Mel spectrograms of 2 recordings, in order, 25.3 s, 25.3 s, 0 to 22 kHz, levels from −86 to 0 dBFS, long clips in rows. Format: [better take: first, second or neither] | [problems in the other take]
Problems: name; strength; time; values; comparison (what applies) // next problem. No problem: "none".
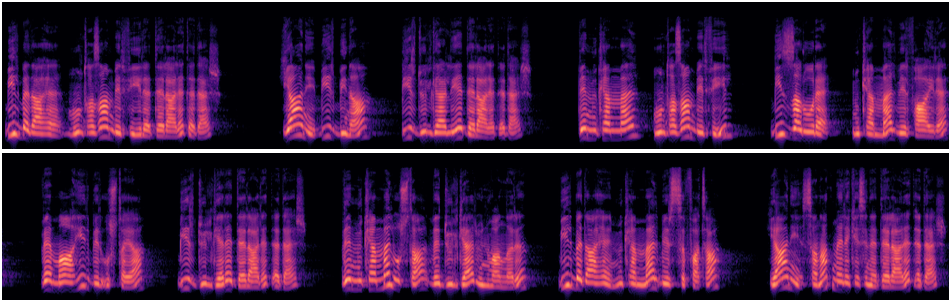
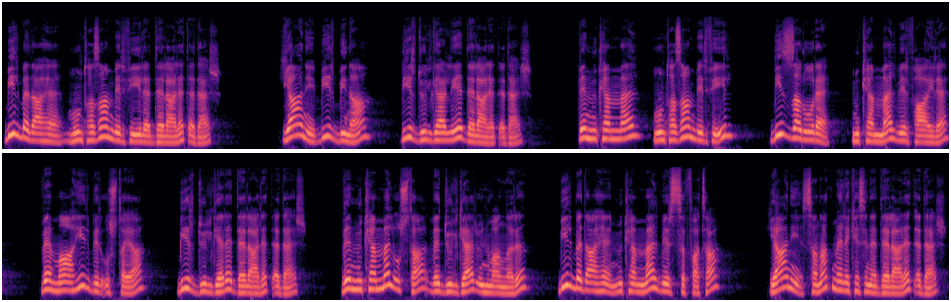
second | thin; very; fading below 300 Hz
